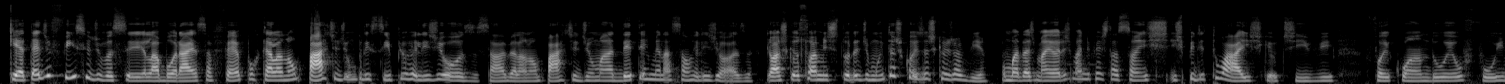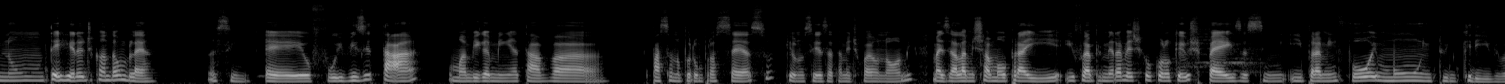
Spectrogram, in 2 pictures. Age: 20-39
